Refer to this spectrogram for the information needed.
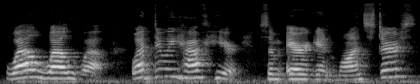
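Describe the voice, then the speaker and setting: A sly, mocking trader acted by a woman talks in a high voice. It sounds like an amateur historical skit, with faint noise on the recording. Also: lively intonation, measured pace, a bit bright.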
